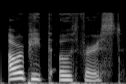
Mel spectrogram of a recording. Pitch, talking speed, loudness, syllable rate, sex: 220 Hz, 240 wpm, -18 LUFS, 5.7 syllables/s, female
